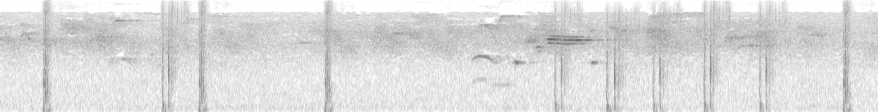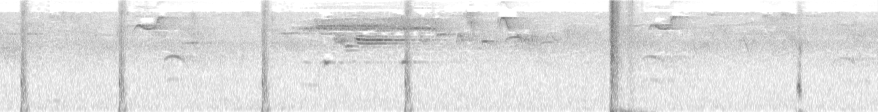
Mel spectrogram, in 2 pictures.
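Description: Footsteps tap on hard pavement at an irregular pace.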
